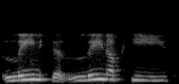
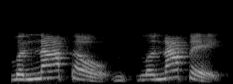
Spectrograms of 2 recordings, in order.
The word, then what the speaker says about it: Lenape: conquest of their country in alliance with the Lenapes or ancient, shit, have me take a swig. Lenape, that's it.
